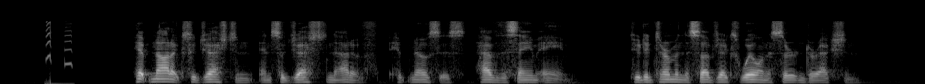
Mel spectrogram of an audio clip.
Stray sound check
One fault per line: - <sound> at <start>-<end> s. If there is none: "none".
- squeak at 0.4-0.8 s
